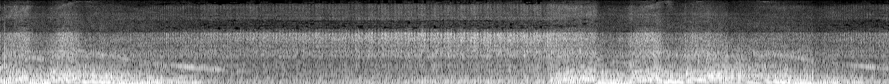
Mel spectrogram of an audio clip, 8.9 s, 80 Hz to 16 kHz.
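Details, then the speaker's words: VW Passat B3 35i with ARL PD150 diesel swap on a new straight-pipe exhaust: loud deep idle with raw open-pipe drone and a couple of revs rising and falling, owner calls it weird; normal straight-pipe idle. "so yeah let's have a look what it sounds like shall [Music] we sounds a bit it's a weird sound"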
